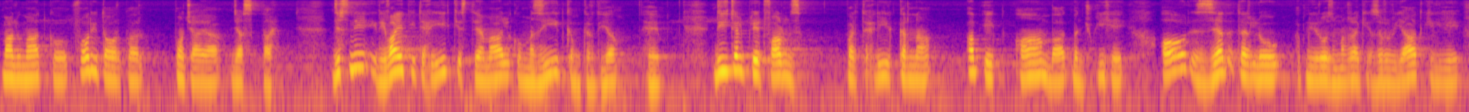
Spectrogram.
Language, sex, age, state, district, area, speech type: Urdu, male, 18-30, Uttar Pradesh, Muzaffarnagar, urban, spontaneous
